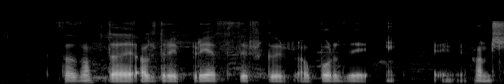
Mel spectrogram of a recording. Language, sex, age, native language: Icelandic, other, 14, Icelandic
